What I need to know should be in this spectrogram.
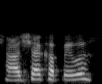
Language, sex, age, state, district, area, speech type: Sindhi, female, 60+, Uttar Pradesh, Lucknow, rural, conversation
